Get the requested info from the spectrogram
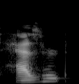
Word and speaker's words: hazard: I believe Alexia said hazard or something like that. So that first sound is the ah. Just like dad, master, disaster. So the correct pronunciation is hazard.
